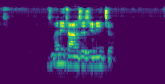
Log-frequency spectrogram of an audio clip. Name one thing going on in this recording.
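A man speaks calmly and briefly into a nearby microphone.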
